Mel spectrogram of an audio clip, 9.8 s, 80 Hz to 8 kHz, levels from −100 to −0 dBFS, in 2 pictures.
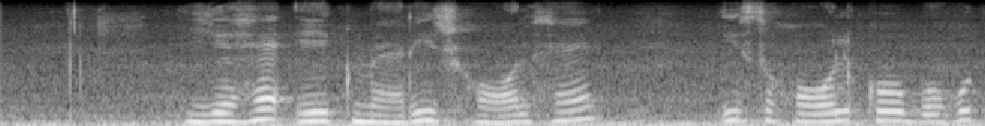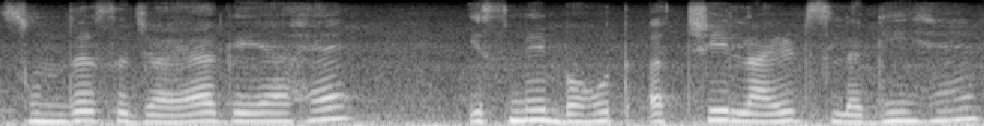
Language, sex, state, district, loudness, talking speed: Hindi, female, Punjab, Fazilka, -16 LUFS, 115 wpm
